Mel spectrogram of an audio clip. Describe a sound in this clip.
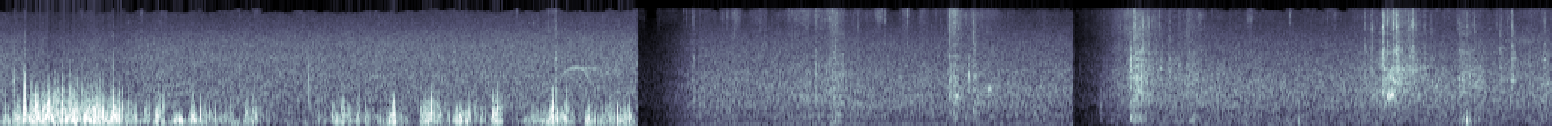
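Cans and bottles clink in cardboard boxes.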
